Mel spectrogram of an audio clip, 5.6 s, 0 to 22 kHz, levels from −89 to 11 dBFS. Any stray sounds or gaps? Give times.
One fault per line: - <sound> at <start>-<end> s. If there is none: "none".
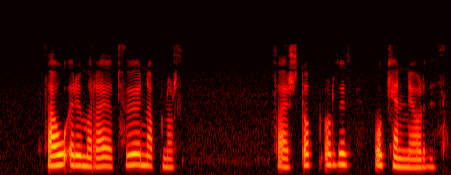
none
